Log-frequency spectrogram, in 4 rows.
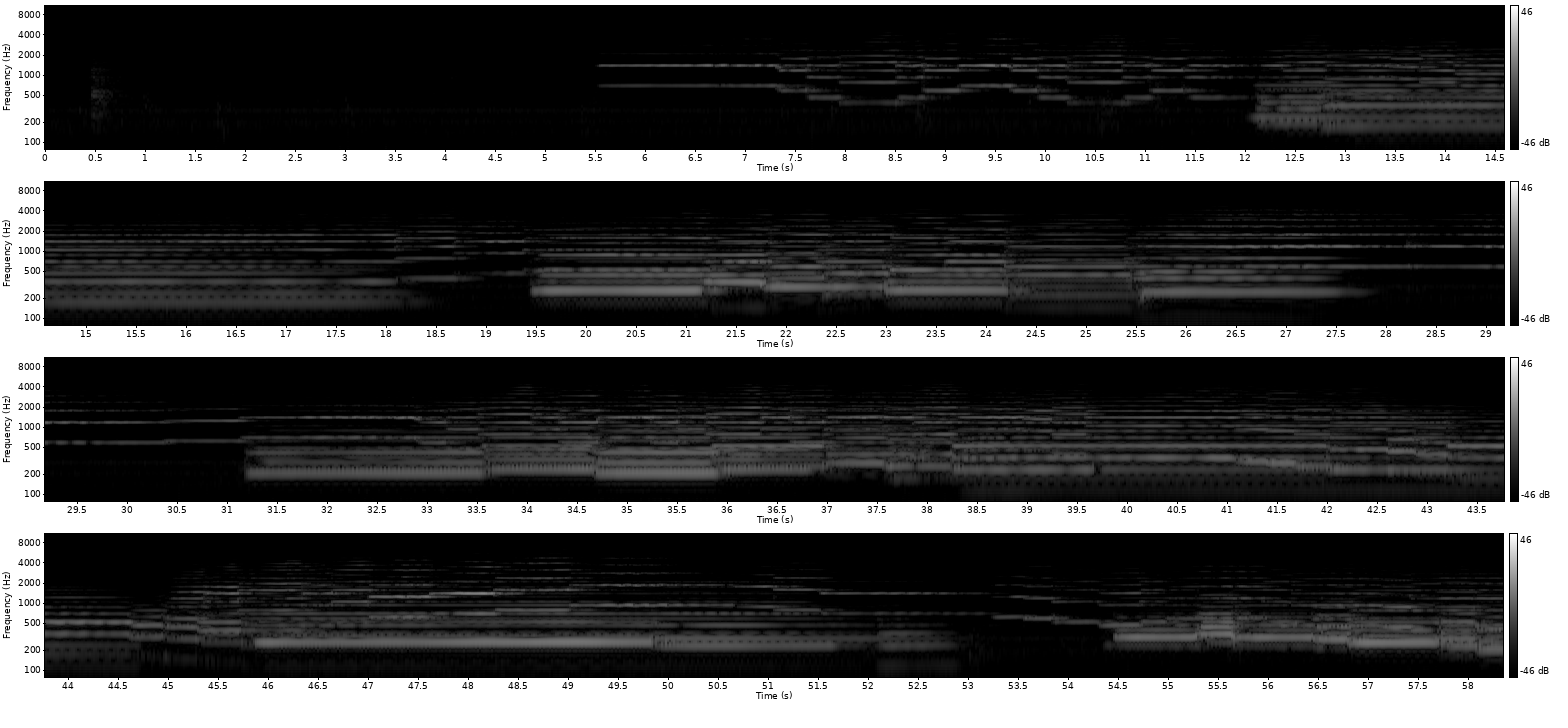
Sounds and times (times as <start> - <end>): Music: 0.0 - 58.3.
